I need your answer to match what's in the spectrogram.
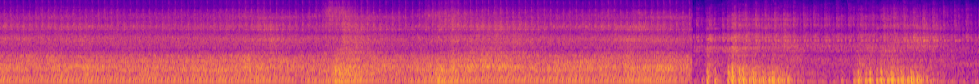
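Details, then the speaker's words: Kawasaki-powered RedMax zero-turn mower after intake gasket replacement: idle runs steady then surges with popping backfires, runs fine on choke; carburetor suspected out of tune. "So you see how it's surging now and kind of backfiring. If I pull this, if I give it the choke, it idles up and runs fine. Nothing else happens. So I'm wondering if that carburetor needs to be tuned."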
